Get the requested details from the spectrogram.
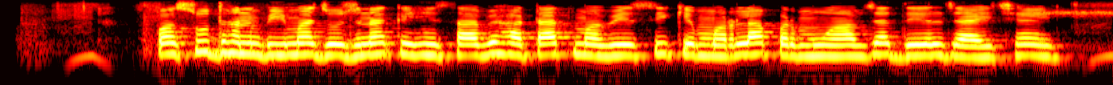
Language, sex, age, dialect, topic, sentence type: Magahi, female, 56-60, Western, agriculture, statement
